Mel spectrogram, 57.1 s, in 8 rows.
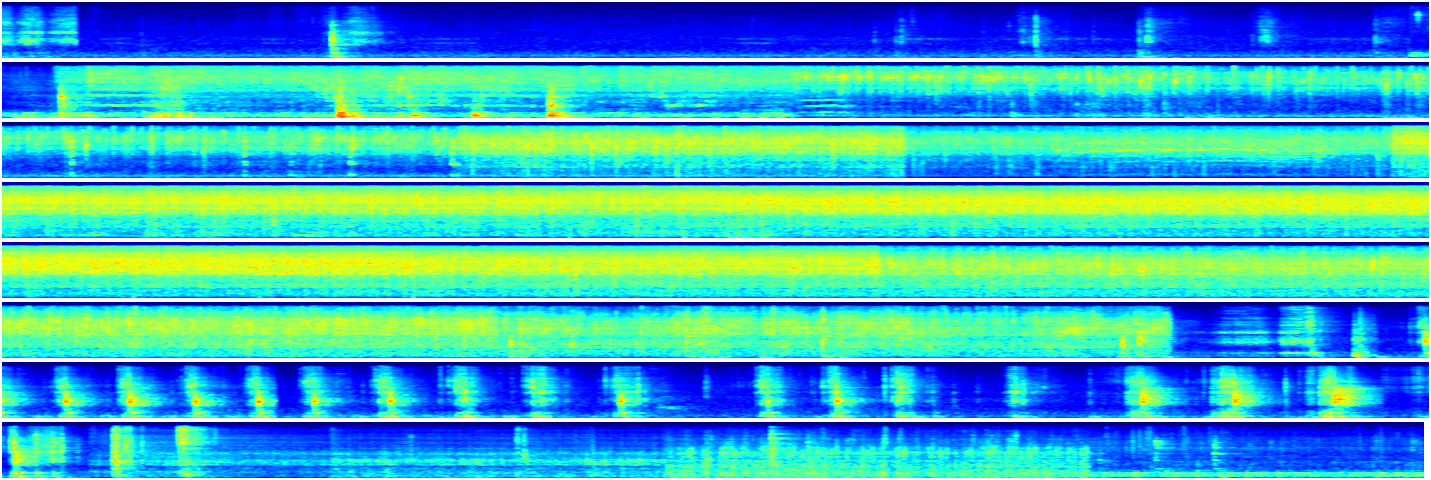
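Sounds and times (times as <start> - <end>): food sizzling in a frying pan: 7.1 - 41.6, 50.8 - 57.0.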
